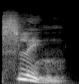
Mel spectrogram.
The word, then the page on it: sling: British English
